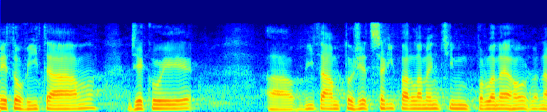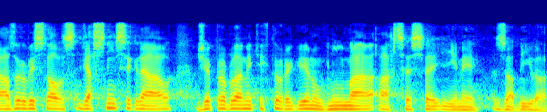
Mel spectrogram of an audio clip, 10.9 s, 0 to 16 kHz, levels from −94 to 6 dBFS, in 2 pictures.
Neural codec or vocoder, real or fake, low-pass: codec, 16 kHz, 2 kbps, FunCodec, trained on LibriTTS, 25 frames a second; fake; 7.2 kHz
